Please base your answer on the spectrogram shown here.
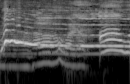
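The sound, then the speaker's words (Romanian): A wolf howls in snowy country: long, sustained tonal wails with gently sliding, wavering pitch, a fresh howl rising in near the end. “Doar urletul sinistru al lupului.”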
